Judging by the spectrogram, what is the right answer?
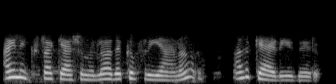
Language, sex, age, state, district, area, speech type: Malayalam, female, 18-30, Kerala, Alappuzha, rural, conversation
